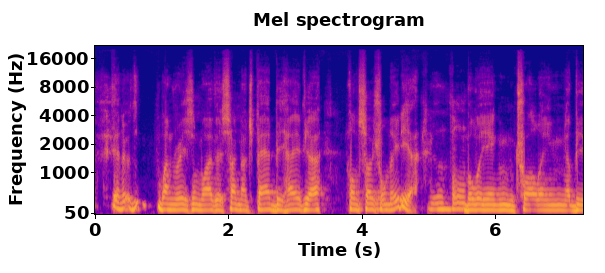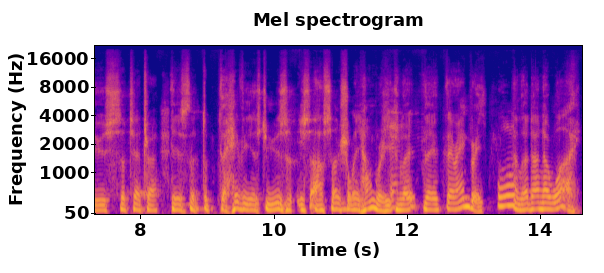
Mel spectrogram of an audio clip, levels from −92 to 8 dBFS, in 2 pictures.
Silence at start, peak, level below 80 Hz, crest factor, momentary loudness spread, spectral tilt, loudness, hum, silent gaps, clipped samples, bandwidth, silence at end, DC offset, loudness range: 0.15 s; -2 dBFS; -46 dBFS; 12 dB; 4 LU; -6.5 dB/octave; -15 LUFS; none; none; under 0.1%; 13.5 kHz; 0.05 s; under 0.1%; 2 LU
